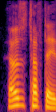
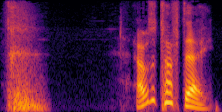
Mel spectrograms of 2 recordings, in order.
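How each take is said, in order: First: Said in the usual way. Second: Slow, drawn-out words, holding back tears; choked up. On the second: Real, not acted. Recalling his daughter's piggy bank, slow and choked up. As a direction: let it drag out as the feeling catches you. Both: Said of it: "I'm starting to choke up".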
